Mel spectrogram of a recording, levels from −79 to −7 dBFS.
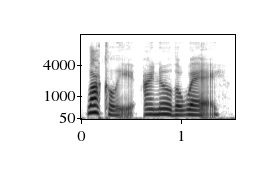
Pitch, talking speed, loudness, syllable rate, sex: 220 Hz, 195 wpm, -19 LUFS, 5.7 syllables/s, female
